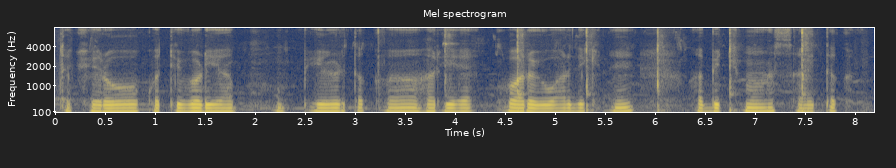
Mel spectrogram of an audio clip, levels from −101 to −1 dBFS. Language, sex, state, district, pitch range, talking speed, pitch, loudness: Garhwali, male, Uttarakhand, Uttarkashi, 115-120 Hz, 125 wpm, 120 Hz, -21 LUFS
